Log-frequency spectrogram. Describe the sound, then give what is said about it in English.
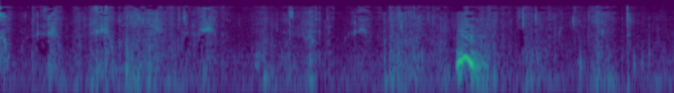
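Crunching and chewing of a crunchy lager- and cheese-flavoured snack, faint and irregular, with many crisp bites and soft mouth noises. “I'm getting a little lager taste right now. With a little cheese. Hold on, I'm taking another taste.”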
